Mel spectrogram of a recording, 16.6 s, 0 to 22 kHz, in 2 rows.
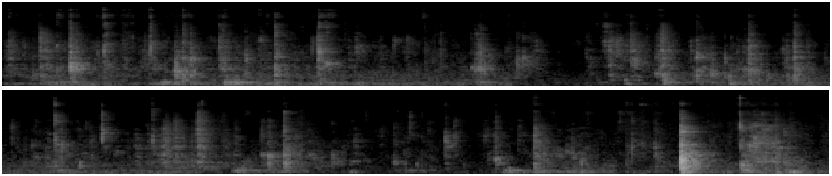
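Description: Close-up mouth sounds of eating: chewing, with many short wet clicks, and gulps from a can of cola about halfway. About 15 seconds in, a sudden loud yell.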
